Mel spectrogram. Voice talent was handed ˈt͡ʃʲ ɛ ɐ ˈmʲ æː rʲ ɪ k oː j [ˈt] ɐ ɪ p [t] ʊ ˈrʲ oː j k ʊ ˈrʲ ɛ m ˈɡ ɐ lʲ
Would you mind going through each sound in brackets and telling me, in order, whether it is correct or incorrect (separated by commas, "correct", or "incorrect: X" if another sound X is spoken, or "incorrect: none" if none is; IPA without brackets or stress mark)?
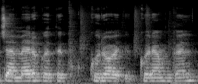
correct, incorrect: k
